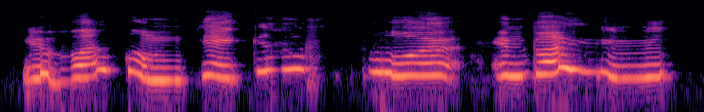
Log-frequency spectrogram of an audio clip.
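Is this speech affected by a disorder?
Yes: cerebral palsy; speech affected.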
